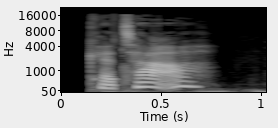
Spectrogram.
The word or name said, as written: qatarer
